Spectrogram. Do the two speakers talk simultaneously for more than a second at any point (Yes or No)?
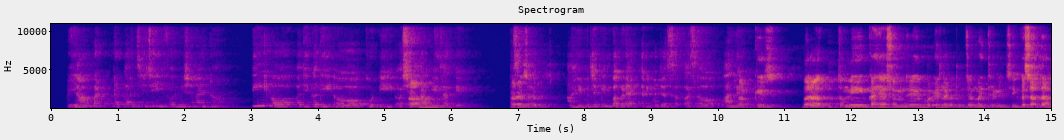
No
